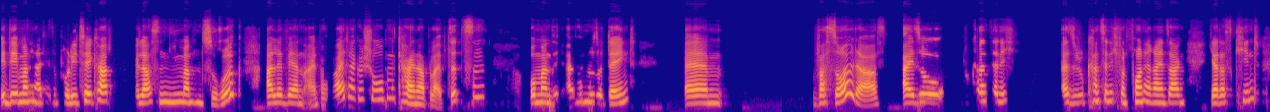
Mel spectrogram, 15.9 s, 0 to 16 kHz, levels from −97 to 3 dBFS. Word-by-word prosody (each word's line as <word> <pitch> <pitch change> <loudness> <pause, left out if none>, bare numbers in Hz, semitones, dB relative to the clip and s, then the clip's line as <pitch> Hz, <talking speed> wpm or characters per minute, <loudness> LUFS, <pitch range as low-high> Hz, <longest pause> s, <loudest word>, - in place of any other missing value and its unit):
indem 245 +2 +1
man 245 +1 +2
halt 220 0 -2
diese 220 - -22
Politik 220 +6 +1
hat: 260 -2 +8 0.3
„Wir 205 - -6
lassen 230 +3 +2
niemanden 235 -2 -1
zurück. 190 - 0 0.3
Alle 215 +1 +4
werden 210 -3 0
einfach 170 -2 -6
weitergeschoben. 320 - -2
Keiner 195 -7 +3
bleibt - - -4
sitzen“, 385 -5 -3 0.6
und 220 - +1
man 230 -1 +3
sich 235 +2 -12
einfach 210 +4 -4
nur 240 -1 -5
so 225 -2 -3
denkt, 205 - +1 0.6
ähm 210 +1 +2 1.2
„Was 215 +1 0
soll 225 +4 +5
das?“ 160 - +1 0.2
Also, 220 - +4
du 475 -3 -3
kannst 265 0 -1
ja 245 - 0
nicht 240 +3 -8 0.6
also, 215 -1 +1
du 225 - -8
kannst 265 +3 -4
ja 275 - -1
nicht 265 0 -7
von 235 -3 -2
vornherein 235 -2 +2
sagen: 220 0 +2 0.3
„Ja, 215 - +6
das 220 0 -3
Kind“ 285 +4 -10
230 Hz, 165 wpm, -23 LUFS, 215-260 Hz, 1.2 s, hat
